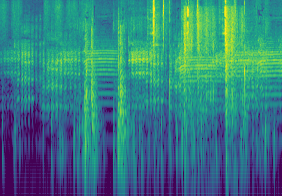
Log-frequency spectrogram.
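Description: Sheep in the Minecraft video game bleat repeatedly, overlapping wavering cries that keep coming at a steady moderate loudness with no talk.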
